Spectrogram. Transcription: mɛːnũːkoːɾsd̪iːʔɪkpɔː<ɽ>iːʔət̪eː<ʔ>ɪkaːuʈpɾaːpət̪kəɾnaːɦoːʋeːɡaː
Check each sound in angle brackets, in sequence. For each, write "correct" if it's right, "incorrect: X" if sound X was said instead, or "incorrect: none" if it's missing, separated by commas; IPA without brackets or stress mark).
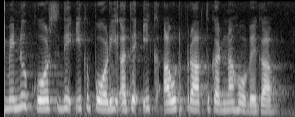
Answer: correct, correct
